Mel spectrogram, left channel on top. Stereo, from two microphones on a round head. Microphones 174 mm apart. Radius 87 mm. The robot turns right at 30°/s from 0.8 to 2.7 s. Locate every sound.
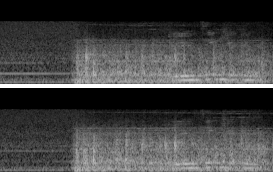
1.7 s a woman speaking: 10° right (ahead or behind), 1.5 m; by 2.6 s 25° right (ahead or behind), 1.5 m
